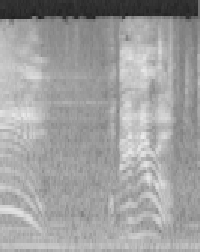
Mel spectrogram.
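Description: Voices in a moving car: a drawn-out, rising-and-falling exclamation trails off in the first half-second, and a short exclamation comes about a second and a half in, over a steady low cabin hum.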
